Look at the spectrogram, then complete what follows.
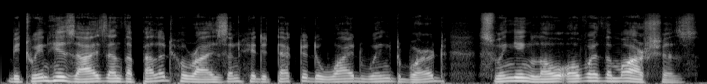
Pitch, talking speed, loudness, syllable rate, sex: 135 Hz, 155 wpm, -17 LUFS, 4.3 syllables/s, male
